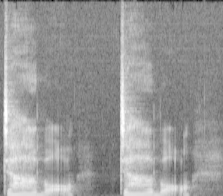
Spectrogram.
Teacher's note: that second syllables very quick stressing our first syllable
